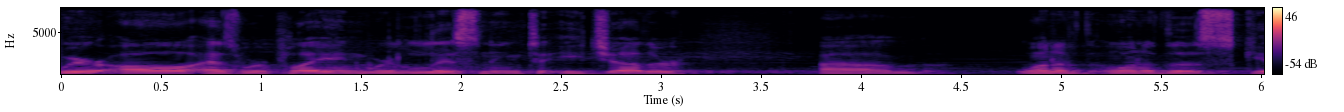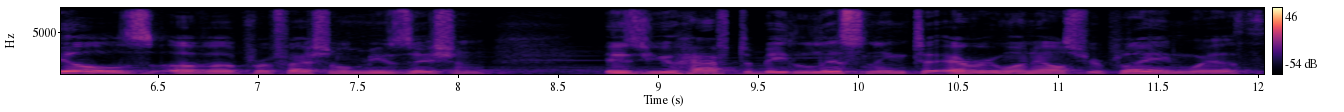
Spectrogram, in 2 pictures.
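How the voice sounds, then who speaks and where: Over music in the background, a man speaks with fairly even intonation, and the room echo is audible. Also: fairly high pitch for a man, moderate pace. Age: 60s. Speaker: orchestral percussionist and composer. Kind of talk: instrument demonstration; interview. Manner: conversational with fillers.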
